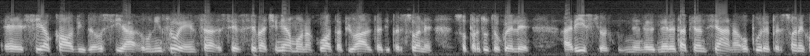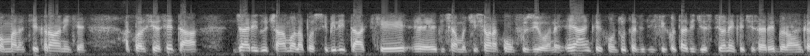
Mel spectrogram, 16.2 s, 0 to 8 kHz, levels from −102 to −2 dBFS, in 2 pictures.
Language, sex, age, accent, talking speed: Italian, male, 30-49, native, 190 wpm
